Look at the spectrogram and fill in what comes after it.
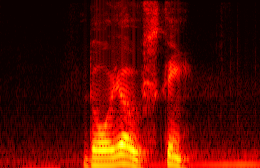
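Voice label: "doya usdi", Cherokee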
